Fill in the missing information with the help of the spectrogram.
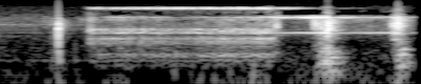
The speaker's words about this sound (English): Then I heard the bell. My first thought was it was Ira. Automatically, I got up and walked downstairs to answer it.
